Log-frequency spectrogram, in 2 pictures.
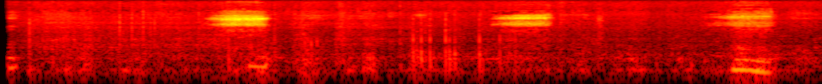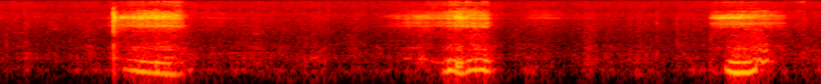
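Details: Komachi, a female Labrador Retriever puppy, snores while asleep: rough, throaty snores with a hissy upper edge, about every two and a half seconds, quieter rumbling breaths between them.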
